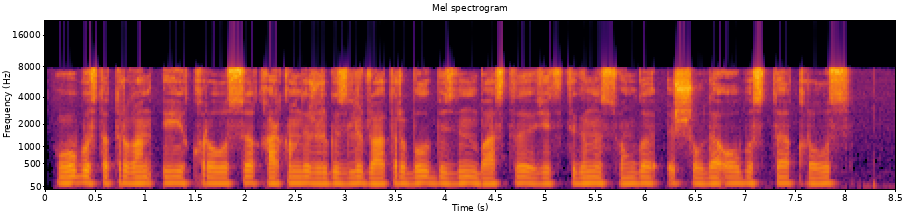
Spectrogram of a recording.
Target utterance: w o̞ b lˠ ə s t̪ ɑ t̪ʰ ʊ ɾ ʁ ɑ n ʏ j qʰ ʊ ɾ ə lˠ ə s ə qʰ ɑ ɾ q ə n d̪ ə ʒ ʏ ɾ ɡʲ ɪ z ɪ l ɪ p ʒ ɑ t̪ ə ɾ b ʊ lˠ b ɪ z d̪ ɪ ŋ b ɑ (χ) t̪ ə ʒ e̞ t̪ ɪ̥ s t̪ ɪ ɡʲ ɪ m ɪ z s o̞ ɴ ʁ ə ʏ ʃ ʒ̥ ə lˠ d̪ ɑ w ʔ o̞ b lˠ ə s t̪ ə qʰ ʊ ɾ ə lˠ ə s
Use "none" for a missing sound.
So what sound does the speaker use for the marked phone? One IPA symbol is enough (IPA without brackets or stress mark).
s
